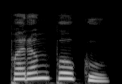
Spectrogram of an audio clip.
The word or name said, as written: ಪರಂಪೋಕು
